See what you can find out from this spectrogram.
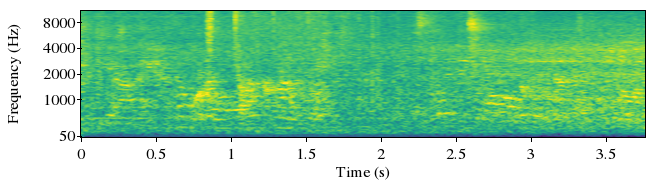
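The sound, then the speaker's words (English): A steady rumble of a subway train arriving at the platform as passengers squeeze on board, with a murmur of crowd voices mixed into the busy background noise. “When the right train arrives”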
